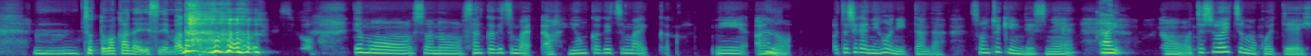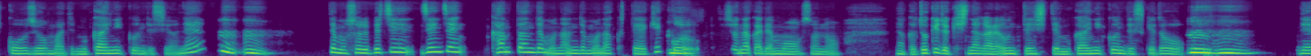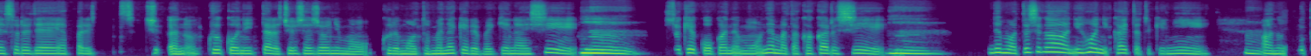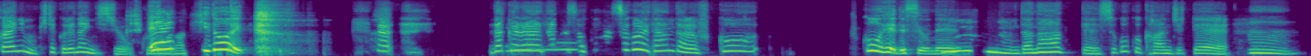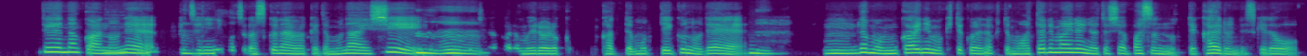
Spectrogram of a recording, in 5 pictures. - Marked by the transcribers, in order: laughing while speaking: "まだ"; laugh; other noise; surprised: "え、ひどい"; laugh
- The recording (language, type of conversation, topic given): Japanese, advice, 家族の集まりで断りづらい頼みを断るには、どうすればよいですか？
- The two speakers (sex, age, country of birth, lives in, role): female, 40-44, Japan, Japan, advisor; female, 50-54, Japan, United States, user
